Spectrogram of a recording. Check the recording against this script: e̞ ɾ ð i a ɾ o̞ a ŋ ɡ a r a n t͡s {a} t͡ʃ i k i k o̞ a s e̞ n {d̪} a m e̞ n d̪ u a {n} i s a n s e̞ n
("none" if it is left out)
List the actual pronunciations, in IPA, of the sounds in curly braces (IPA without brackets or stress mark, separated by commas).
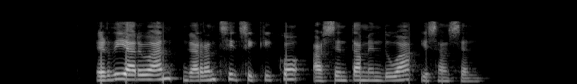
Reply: i, t̪, none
